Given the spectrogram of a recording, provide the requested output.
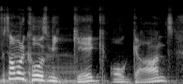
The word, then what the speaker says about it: Garnt: Like if someone calls me Gig or Garnt, like my family to this day still call me Gig. So like, I'm used to hearing that. And the fact that it's pronounced like Grant. You know, Yeah.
